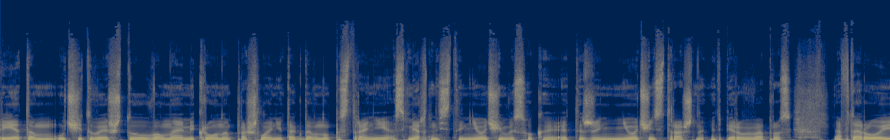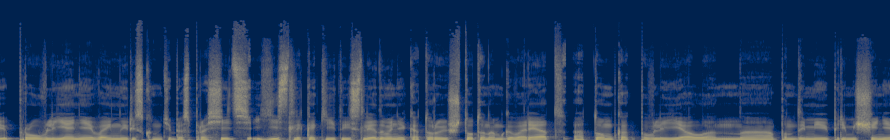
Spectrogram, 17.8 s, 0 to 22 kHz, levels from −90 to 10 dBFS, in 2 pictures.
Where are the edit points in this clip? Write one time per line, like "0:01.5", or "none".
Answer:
none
